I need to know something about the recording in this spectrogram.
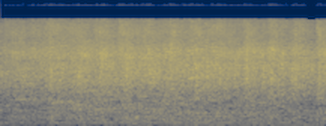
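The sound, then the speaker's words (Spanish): A crowd claps steadily for the Lord, a dense, even wash of many hands applauding at a constant level for several seconds, with no voices rising above it. “Aplauda al Señor.”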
